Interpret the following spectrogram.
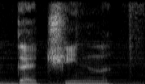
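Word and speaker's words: Děčín: Jeden z najbardziej znanych takich kamieni znajduje się w Czechach, w mieście Decin. Akcent na i.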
